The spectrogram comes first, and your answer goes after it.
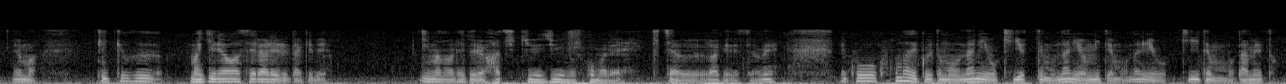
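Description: A man speaks at a moderate pace with a medium pitch, a dark, mellow tone and ordinary pitch variation. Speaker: university student radio host. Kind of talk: solo talk. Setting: outdoors in a park at night.

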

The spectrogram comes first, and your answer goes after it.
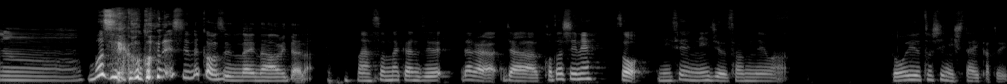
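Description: Speaking at a moderate pace, a woman has an unremarkable speaking voice of medium pitch. Her intonation is lively, with big swings in loudness. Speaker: podcast co-host. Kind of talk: casual chat.

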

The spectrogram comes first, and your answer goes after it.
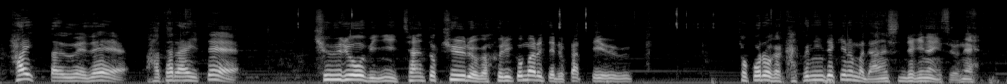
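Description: Over music in the background, a man with a high pitch talks at a moderate pace with lively intonation. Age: 30s. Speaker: podcaster. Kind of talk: casual chat. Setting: outdoors.

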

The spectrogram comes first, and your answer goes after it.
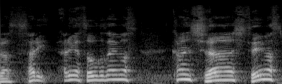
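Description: Dark, mellow tone colors this man's voice. He keeps a moderate pace. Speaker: neurotherapist and audio-app show host. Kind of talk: solo casual talk broadcast. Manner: hesitant with many fillers.

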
